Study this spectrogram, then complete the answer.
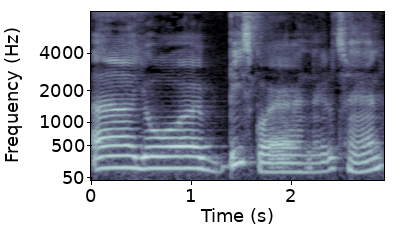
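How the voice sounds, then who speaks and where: Speaking at a very slow pace, a man with a non-native accent has a dark, mellow tone. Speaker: math tutor. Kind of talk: math lesson explanation. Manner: casual, hesitant.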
